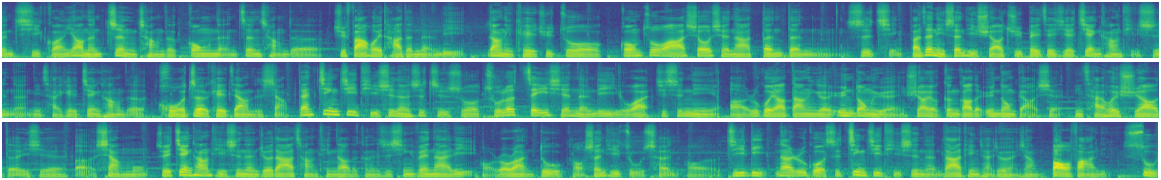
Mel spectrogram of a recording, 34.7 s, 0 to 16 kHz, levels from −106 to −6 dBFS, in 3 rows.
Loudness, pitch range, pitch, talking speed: -20 LUFS, 85-105 Hz, 95 Hz, 300 characters per minute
